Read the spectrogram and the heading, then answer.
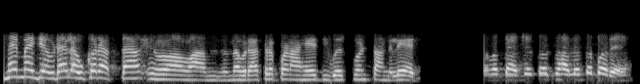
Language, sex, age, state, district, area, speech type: Marathi, female, 60+, Maharashtra, Thane, urban, conversation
